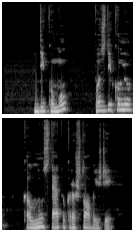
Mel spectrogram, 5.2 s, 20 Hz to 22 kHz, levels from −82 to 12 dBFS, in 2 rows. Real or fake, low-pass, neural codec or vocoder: real; 19.8 kHz; none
